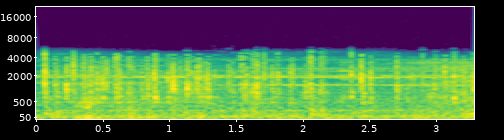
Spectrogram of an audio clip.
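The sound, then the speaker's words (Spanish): Rapid typing on a computer keyboard at night, a dense, steady stream of small clicks with no pauses, heard alone against a quiet background. “Solo el teclear en un ordenador se escucha en el silencio de la noche.”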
